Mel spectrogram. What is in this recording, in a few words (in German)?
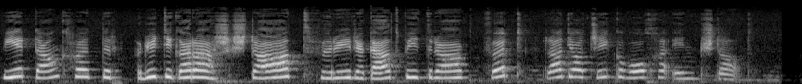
Jingle - Garage; Rütti Garage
